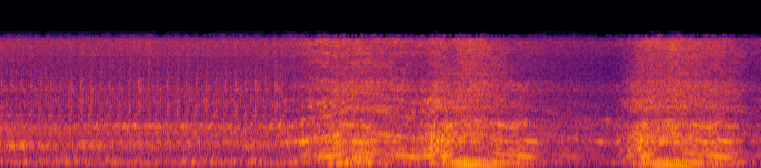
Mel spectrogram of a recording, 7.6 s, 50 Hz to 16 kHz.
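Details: Daewoo Nexia 16-valve revved twice, hard rattling knock rising with engine speed. Connecting rod and piston knock, cured by replacing the connecting rod and piston group.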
